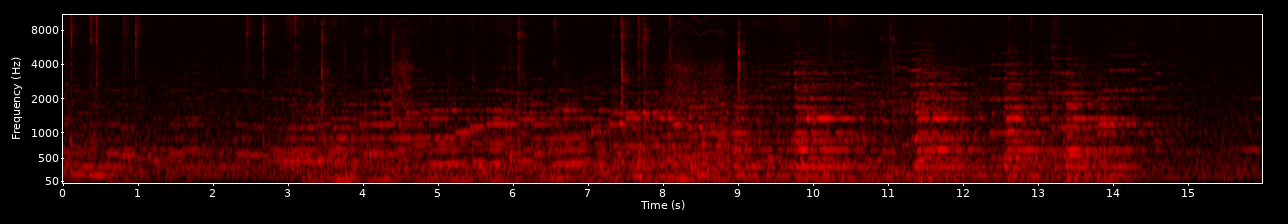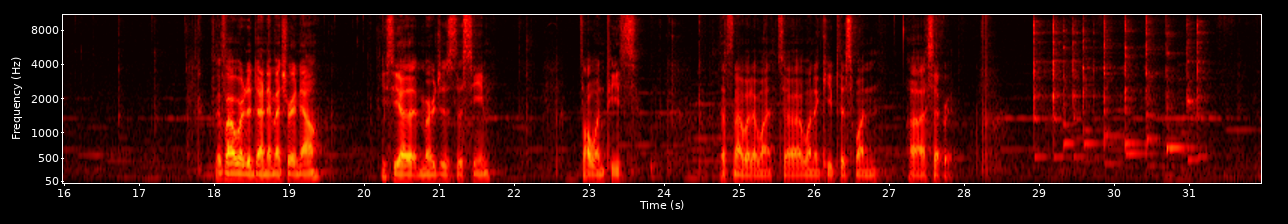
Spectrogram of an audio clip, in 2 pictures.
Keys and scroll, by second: 4.0 2, 4.3 1, 6.0 5, 6.6 s, 7.4 b, 7.7 i, 11.0 s, 13.2 e, 17.7 1, 18.7 1, 20.1 1, 21.3 s, 22.1 d, 23.5 d, 24.0 ctrl+z, 25.4 w, 26.4 w.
